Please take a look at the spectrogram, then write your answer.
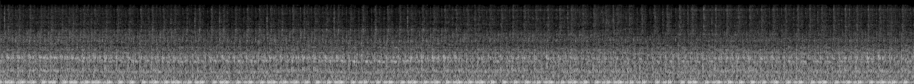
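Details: Honda CX500 at idle: a fast light ticking over the low thump from the left cylinder head; owner suspects an exhaust gasket or, at worst, a worn cam chain, not confirmed; coolant is also dripping from a pipe joint.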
